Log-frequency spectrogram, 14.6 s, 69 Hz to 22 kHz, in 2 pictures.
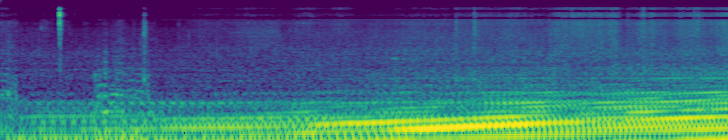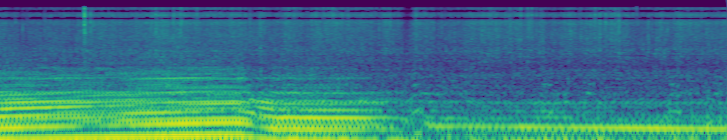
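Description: Brabus-tuned Mercedes G63 AMG V8, heard from inside the cabin, accelerating with its pitch climbing for several seconds. Around ten seconds in the pitch drops sharply as it shifts up, then the engine pulls on steadily.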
